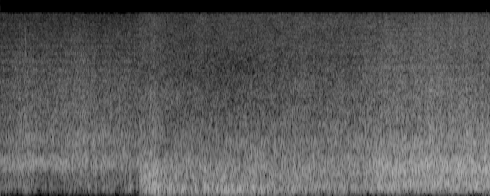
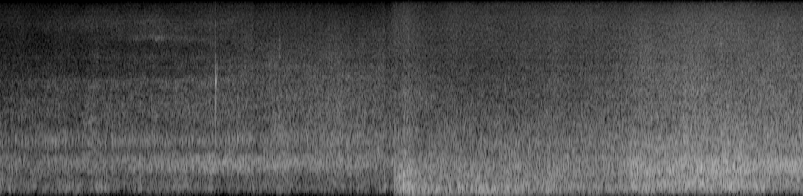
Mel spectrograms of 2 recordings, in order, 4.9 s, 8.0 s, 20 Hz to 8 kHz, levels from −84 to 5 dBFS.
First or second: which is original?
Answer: first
